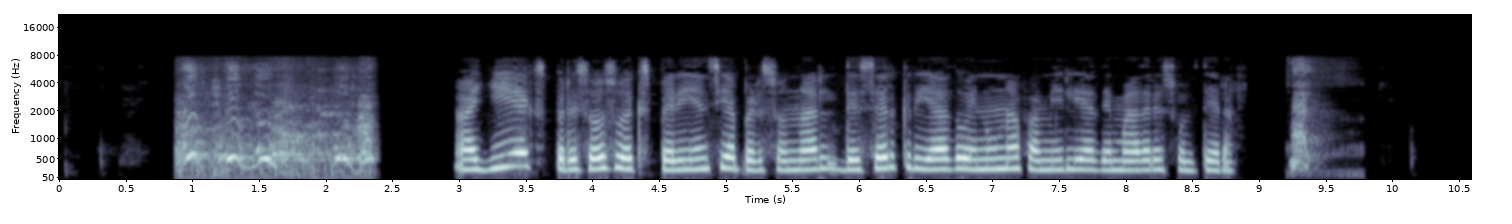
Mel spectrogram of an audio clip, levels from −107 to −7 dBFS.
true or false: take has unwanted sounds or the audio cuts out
true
